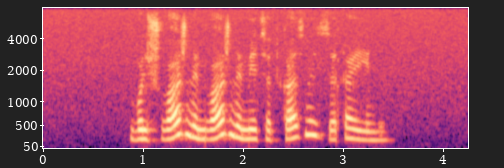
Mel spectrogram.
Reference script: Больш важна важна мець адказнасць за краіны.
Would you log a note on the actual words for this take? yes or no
no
